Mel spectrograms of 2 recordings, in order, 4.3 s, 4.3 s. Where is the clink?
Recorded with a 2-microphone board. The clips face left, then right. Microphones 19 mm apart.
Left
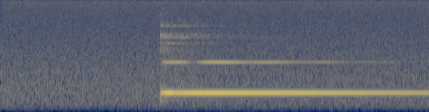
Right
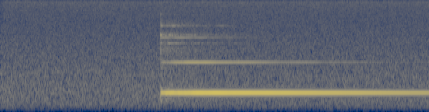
10° right (ahead or behind), 3 m.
